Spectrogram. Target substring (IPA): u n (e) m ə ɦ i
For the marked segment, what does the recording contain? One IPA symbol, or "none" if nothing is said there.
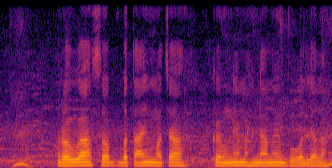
e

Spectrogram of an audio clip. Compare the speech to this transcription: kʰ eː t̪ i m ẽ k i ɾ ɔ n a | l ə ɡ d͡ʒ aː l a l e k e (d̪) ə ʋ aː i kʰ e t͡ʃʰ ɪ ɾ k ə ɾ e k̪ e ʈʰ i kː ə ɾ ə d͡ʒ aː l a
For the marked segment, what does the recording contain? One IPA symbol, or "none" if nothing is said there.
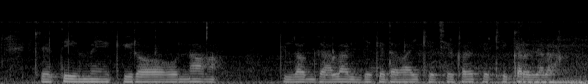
d̪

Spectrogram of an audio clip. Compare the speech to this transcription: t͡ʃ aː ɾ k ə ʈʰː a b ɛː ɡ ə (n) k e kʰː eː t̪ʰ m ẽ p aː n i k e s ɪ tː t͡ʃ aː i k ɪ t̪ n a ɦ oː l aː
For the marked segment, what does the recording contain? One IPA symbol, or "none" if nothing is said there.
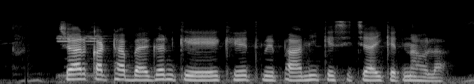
n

